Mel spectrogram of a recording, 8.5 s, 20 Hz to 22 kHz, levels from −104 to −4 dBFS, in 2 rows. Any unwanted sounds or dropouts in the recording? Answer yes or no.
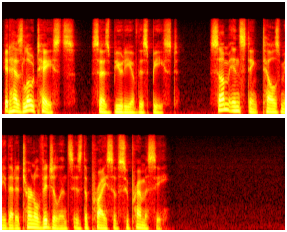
no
